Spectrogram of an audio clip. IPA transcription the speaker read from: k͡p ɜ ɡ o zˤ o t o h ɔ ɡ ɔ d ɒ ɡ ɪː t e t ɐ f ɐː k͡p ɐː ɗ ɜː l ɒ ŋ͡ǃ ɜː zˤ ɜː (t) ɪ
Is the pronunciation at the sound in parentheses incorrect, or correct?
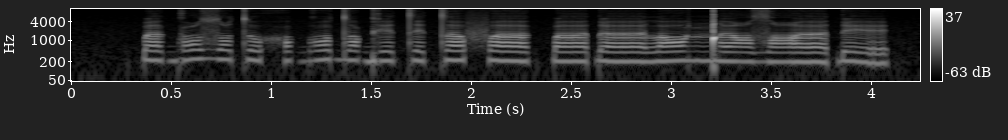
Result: incorrect: ɗ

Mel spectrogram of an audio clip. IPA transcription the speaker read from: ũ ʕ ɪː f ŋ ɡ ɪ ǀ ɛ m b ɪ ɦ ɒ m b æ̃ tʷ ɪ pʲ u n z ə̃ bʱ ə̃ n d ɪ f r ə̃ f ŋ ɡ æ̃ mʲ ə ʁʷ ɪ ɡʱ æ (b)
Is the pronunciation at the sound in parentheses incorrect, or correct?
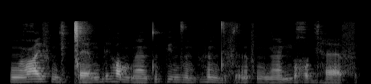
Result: incorrect: f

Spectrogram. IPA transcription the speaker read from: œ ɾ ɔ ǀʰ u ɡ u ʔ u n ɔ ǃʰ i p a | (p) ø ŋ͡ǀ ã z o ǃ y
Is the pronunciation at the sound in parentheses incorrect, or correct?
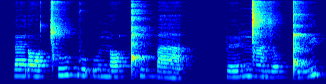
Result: correct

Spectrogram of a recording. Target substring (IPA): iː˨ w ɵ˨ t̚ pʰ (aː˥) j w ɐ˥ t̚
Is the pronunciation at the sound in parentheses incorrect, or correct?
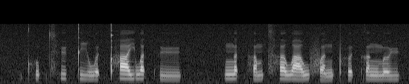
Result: correct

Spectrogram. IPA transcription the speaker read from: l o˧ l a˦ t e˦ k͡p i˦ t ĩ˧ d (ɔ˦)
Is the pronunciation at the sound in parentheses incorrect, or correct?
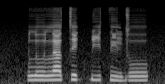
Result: incorrect: o˦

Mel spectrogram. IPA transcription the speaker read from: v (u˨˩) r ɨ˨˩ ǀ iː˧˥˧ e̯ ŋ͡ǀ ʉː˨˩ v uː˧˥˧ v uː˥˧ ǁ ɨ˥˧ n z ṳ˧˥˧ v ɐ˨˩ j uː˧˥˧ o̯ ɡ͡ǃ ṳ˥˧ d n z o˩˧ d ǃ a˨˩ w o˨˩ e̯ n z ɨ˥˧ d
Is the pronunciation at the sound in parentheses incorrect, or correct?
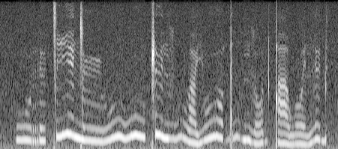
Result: correct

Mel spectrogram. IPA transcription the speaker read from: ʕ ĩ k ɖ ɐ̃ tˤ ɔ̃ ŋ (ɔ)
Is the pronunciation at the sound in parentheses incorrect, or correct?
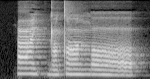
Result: correct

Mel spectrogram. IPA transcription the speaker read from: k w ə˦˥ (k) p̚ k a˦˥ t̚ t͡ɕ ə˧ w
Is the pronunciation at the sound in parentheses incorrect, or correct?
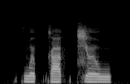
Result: incorrect: none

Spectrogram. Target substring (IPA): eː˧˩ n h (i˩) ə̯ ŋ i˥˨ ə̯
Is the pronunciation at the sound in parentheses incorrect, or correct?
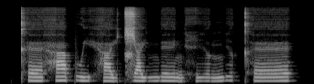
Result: correct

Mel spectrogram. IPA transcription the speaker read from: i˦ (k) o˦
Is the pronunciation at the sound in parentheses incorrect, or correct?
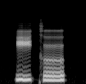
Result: correct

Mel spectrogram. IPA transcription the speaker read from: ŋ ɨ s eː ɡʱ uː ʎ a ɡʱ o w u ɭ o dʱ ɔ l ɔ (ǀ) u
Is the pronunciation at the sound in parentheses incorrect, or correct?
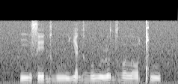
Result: incorrect: ǃ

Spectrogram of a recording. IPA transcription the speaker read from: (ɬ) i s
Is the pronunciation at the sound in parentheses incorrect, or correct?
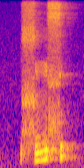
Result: correct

